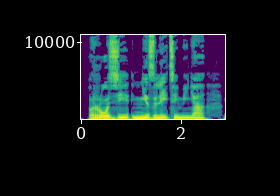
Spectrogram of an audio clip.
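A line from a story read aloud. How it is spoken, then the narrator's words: Muffled voice. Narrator (Russian): глухо проговорил Каен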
